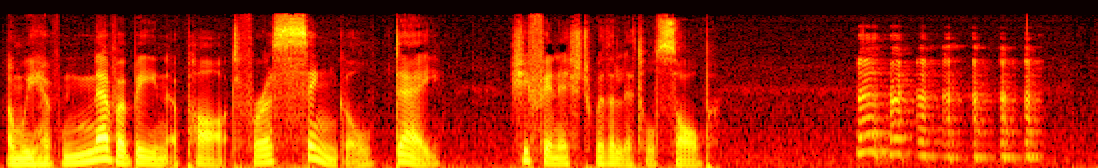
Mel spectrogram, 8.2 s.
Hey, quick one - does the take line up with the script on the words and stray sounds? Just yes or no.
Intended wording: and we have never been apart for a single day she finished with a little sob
no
